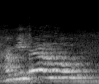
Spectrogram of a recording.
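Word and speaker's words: حمده: Imamnya membaca Sami Allahu liman hamidahu. Nah, hamidahu aslinya, tapi boleh disebutkan Sami Allahu liman hamidah.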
